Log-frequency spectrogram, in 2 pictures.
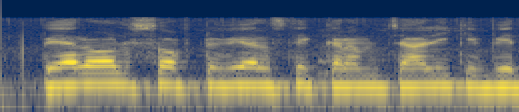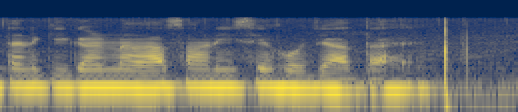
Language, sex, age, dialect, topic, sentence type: Hindi, female, 18-24, Awadhi Bundeli, banking, statement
